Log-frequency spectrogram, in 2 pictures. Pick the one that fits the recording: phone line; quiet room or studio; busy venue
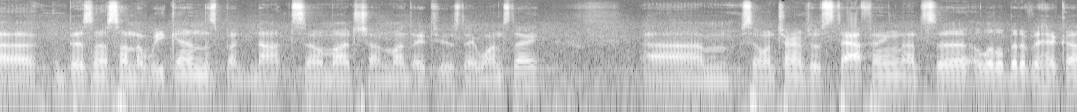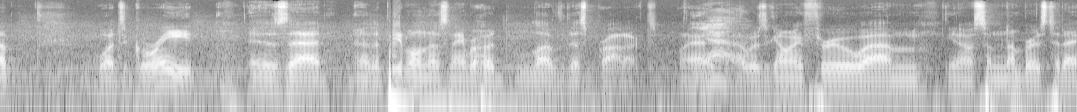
busy venue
